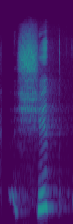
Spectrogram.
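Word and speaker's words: Schitt: Шит э, — это фамилия основателя города и текущего мэра, но она произносится как и э, одноименное, ну как бы как и слово дерьмо на английском.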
